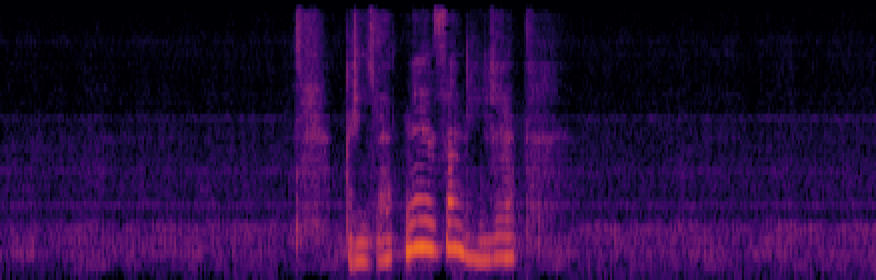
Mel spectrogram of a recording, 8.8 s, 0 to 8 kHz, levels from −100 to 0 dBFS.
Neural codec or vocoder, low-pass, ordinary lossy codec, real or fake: codec, 24 kHz, 1 kbps, SNAC; 7.2 kHz; MP3, 32 kbps; fake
